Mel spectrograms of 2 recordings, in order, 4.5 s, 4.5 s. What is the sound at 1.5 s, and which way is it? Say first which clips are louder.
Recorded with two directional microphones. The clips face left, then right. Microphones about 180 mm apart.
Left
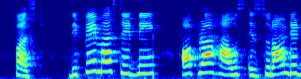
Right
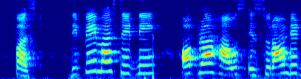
A woman's voice: left 3 dB; 30° left (ahead or behind).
